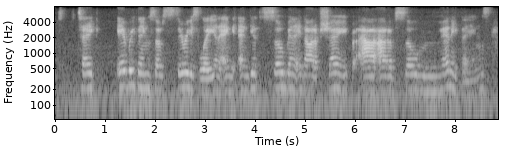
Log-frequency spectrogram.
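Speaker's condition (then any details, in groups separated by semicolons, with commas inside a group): Stuttering; long-standing stuttering, managed over the years; repeated sounds, repeated words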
